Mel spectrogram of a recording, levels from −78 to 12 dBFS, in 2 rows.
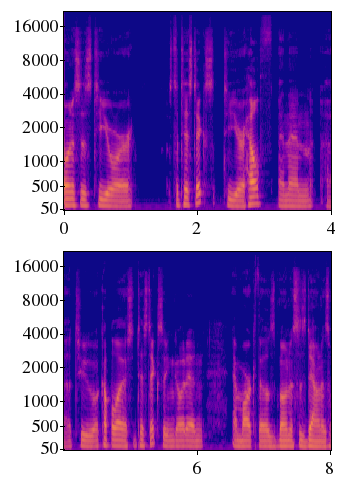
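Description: Nothing technical stands out in this speech recording; it sounds fine the whole way, with no problems to point to.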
